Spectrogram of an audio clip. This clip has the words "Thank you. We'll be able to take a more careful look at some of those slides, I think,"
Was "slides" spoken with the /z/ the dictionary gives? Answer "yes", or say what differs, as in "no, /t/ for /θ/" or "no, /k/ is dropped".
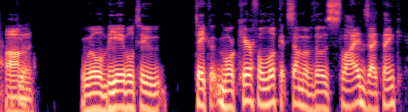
yes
